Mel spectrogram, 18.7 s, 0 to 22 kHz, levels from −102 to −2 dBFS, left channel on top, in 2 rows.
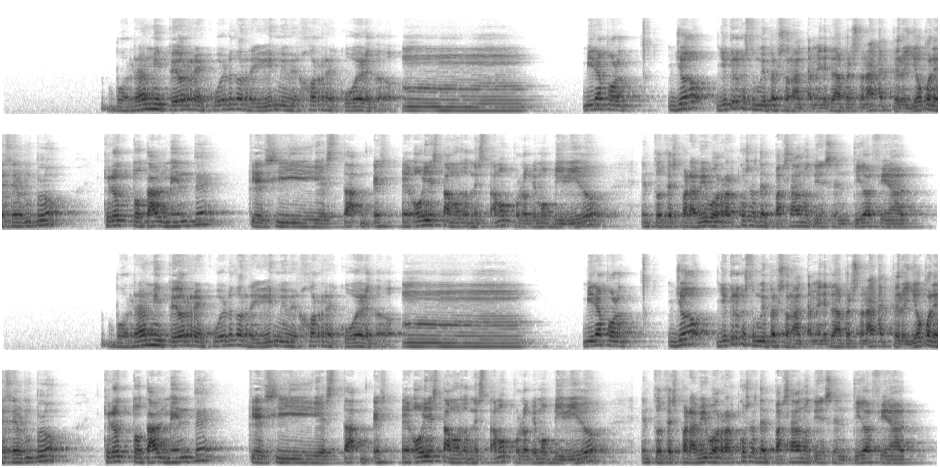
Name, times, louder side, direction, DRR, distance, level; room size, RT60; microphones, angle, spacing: voice 1, 1.0-5.2 5.8-6.3 6.7-9.9 10.4-11.5 11.8-15.4 15.8-18.4, right 2 dB, 15° right, 1.0 m, -28 dB
17.0 x 8.7 x 4.3 m
head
